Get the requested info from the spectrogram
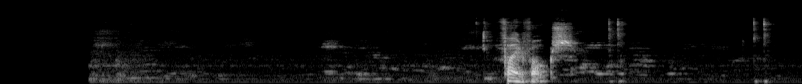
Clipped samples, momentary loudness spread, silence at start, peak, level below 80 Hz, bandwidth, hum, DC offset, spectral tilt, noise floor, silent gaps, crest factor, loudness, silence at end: under 0.1%; 29 LU; 3.25 s; -2 dBFS; -60 dBFS; 9.4 kHz; none; under 0.1%; -4 dB/octave; -60 dBFS; none; 24 dB; -19 LUFS; 0.35 s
